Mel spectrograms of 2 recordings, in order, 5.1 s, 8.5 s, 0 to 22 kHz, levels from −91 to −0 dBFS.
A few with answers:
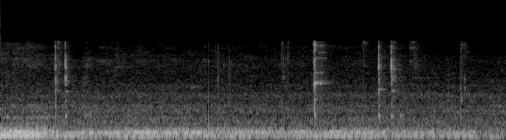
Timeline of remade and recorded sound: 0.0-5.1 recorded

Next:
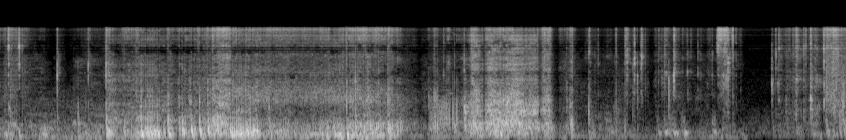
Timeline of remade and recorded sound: 0.0-8.5 remade

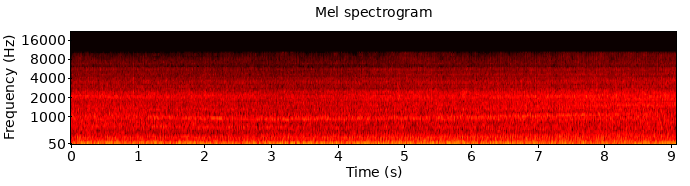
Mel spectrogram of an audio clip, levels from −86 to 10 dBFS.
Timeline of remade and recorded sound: 0.0-9.1 remade

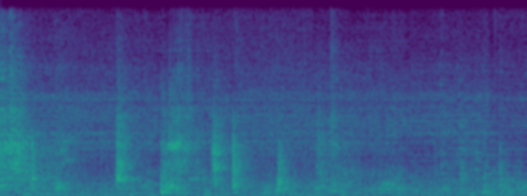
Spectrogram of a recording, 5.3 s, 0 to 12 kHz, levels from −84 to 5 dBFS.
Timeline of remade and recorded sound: 0.0-1.4 recorded; 1.4-2.1 remade; 2.1-3.5 recorded; 3.5-4.1 remade; 4.1-5.3 recorded

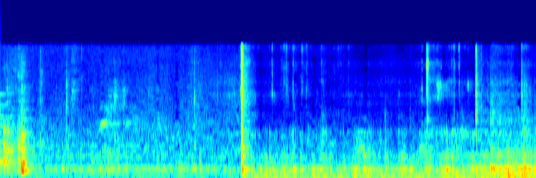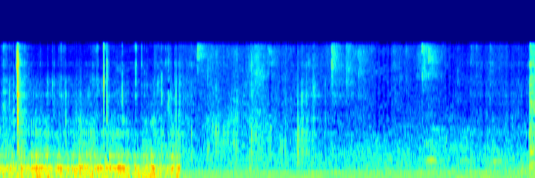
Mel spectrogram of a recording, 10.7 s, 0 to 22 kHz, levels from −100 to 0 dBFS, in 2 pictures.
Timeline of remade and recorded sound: 0.0-2.1 recorded; 2.1-2.9 remade; 2.9-3.4 recorded; 3.4-7.3 remade; 7.3-8.3 recorded; 8.3-8.9 remade; 8.9-9.9 recorded; 9.9-10.7 remade

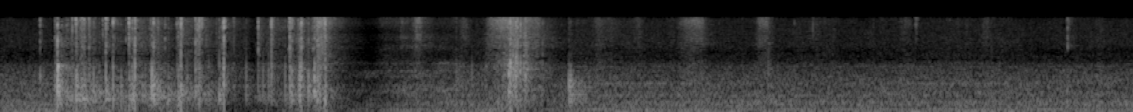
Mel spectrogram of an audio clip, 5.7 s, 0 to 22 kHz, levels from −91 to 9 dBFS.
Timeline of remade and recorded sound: 0.0-1.6 recorded; 1.6-2.3 remade; 2.3-5.7 recorded

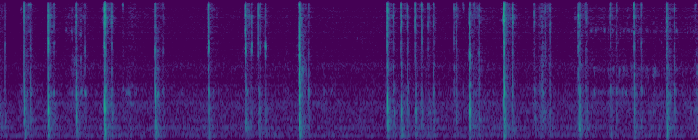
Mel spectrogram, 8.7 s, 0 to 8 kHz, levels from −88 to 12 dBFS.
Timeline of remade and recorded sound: 0.0-8.7 remade

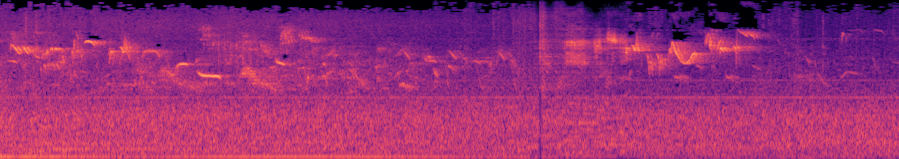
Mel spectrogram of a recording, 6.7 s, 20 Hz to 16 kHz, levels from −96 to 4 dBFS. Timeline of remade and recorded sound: 0.0-4.0 recorded; 4.0-4.7 remade; 4.7-6.7 recorded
